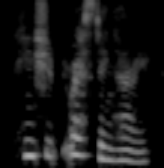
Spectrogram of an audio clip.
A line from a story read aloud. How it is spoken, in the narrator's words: she mumbled guiltily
